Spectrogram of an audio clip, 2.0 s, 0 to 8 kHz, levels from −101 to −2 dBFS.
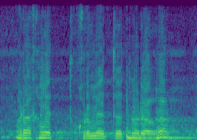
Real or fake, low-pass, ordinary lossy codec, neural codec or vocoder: fake; none; none; codec, 16 kHz, 16 kbps, FunCodec, trained on Chinese and English, 50 frames a second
